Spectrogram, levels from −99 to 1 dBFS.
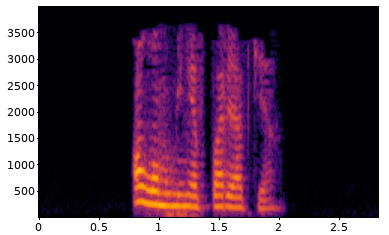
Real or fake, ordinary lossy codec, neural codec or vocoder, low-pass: fake; MP3, 24 kbps; codec, 16 kHz, 1.1 kbps, Voila-Tokenizer; 3.6 kHz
